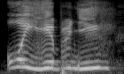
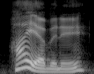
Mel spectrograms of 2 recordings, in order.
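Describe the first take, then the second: First: It is said in an English accent. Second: It is said in the speaker's usual accent.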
